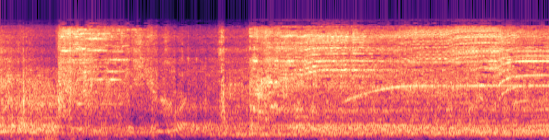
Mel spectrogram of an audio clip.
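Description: An empty glass smashes in bright, loud shattering bursts that give way to a dense glittering wash with gliding tones.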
